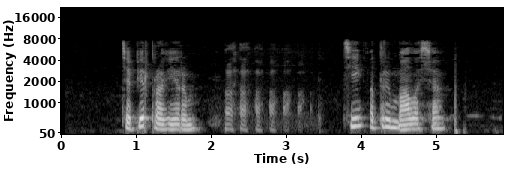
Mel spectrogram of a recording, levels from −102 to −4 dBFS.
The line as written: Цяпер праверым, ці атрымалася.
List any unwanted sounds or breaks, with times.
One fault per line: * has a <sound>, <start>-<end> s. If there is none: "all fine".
* has a laugh, 2.2-3.4 s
